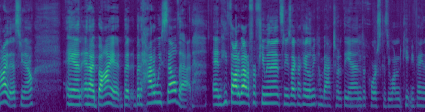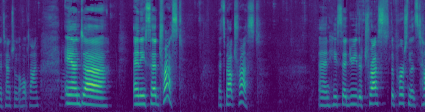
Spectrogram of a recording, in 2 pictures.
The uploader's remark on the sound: The following audio comes from the National Disciple Making Forum by Discipleship dot org. Grace and Truth Living hosted a track called “Women’s Discipleship.”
